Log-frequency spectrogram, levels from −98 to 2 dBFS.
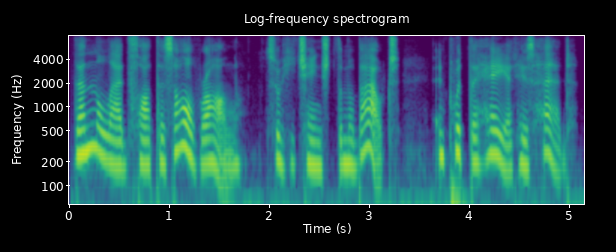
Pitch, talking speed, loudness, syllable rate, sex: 210 Hz, 220 wpm, -19 LUFS, 4.7 syllables/s, female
